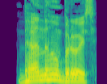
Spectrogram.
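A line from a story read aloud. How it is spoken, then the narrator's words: Laughing. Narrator (Russian): рассмеялся Лёша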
